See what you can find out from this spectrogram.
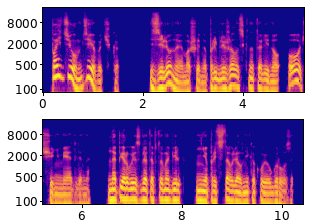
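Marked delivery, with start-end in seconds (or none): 0.2-1.5 impatient, pitched-up, hurrying tone. Reading Natalie calling Rosalie, who is still sitting on the sidewalk: impatient. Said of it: "Натали нетерпеливо обернулась к ней".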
